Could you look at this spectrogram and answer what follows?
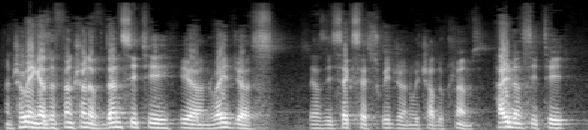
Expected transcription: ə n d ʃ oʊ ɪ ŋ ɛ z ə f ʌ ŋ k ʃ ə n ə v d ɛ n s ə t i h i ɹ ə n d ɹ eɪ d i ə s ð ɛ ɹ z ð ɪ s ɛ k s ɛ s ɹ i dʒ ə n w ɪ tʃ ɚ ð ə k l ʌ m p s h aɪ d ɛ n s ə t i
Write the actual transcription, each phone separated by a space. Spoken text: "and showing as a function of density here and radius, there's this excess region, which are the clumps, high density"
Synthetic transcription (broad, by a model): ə n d ʃ oʊ ɪ ŋ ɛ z ə f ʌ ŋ k ʃ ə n ə v d ɛ n s ə t i h i ɹ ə n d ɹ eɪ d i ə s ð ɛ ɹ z ð ɪ s ɛ k s ɛ s w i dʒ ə n w ɪ tʃ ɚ ð ə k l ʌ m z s h aɪ d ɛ n s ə t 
